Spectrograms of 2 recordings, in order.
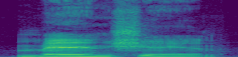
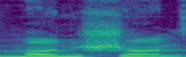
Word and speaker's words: Men Shen: Every Davon apologist and slack jaw toan yolk is going to call this thing the manshan, but it's pronounced munchun.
